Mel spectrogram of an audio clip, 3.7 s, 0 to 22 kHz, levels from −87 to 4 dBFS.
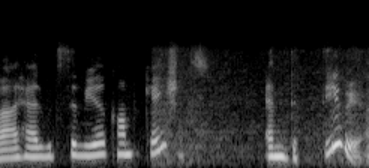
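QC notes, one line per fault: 1.51–1.69 s noise suppressor catching up: room noise jumps near 1.5 s, leaks through, then sinks about 9 dB over 180 ms as its estimate adapts, smoothly rather than a gate's abrupt cut.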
